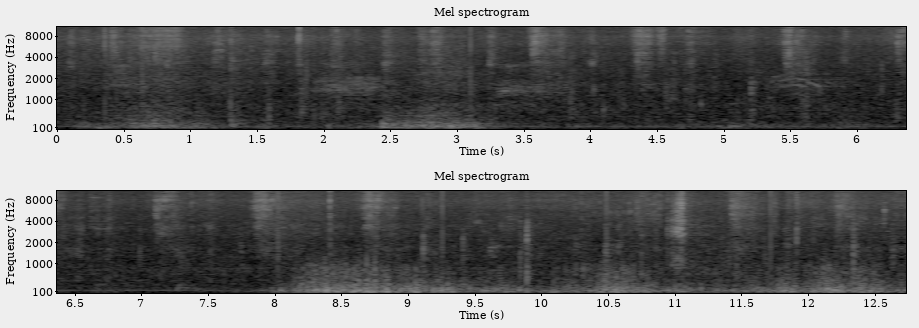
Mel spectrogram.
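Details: Cattle lowing in a traditional English cattle yard on a winter's afternoon, calves separated from their mothers; low rumbling moos swell twice early, then a longer, louder stretch of deep lowing from eight seconds on, with shuffling and yard noise beneath.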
